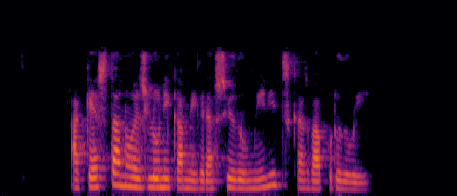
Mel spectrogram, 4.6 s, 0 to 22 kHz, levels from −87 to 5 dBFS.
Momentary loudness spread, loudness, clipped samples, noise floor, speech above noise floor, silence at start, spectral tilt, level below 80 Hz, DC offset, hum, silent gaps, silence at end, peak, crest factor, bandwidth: 9 LU; -29 LUFS; under 0.1%; -85 dBFS; 55 dB; 0.7 s; -4.5 dB/octave; -74 dBFS; under 0.1%; none; none; 0.9 s; -10 dBFS; 20 dB; 8 kHz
